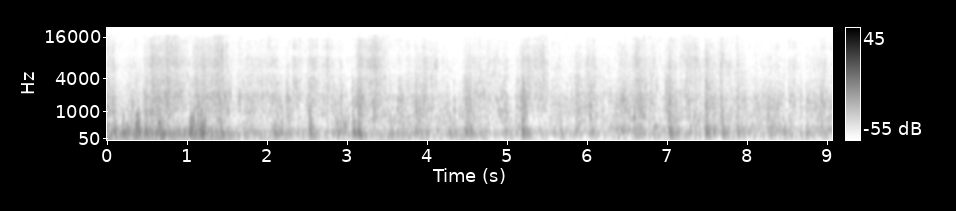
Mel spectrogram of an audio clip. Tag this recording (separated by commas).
Boat, canoe, kayak rowing, Vehicle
